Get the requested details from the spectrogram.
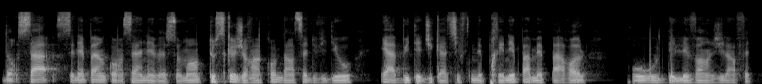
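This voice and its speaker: A man's voice: low-pitched, flat delivery, quick pace. A man explaining a screen-share tutorial to his viewers, with frequent fillers and self-corrections. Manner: talks straight to viewers. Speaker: crypto educator.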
